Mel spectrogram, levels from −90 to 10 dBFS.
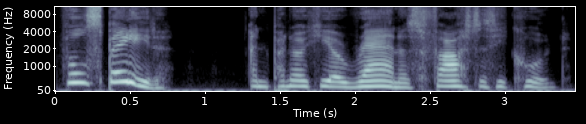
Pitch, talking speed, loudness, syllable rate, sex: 215 Hz, 175 wpm, -17 LUFS, 4.1 syllables/s, female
